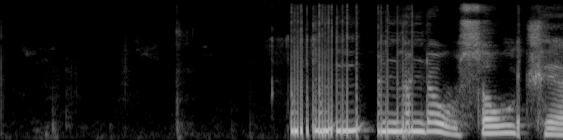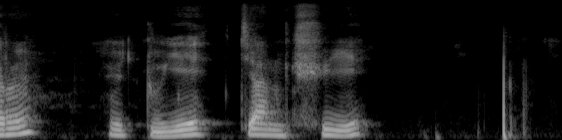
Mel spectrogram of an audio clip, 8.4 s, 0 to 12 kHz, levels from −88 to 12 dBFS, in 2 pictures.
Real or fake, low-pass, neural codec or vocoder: fake; 10.8 kHz; autoencoder, 48 kHz, 128 numbers a frame, DAC-VAE, trained on Japanese speech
